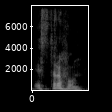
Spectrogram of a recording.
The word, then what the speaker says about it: Straffon: Se escribe Strafford. Acá ven. Strafford. Strafford. Strafford, sí. ¿De dónde es? ¿Es inglés? Inglés, pero viene de Austria. Inglés. Y se degenera, porque antes era Stragon. Strafford, ajá.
